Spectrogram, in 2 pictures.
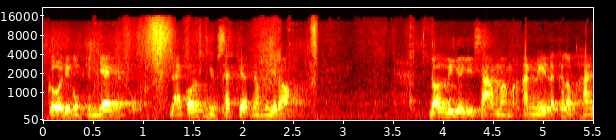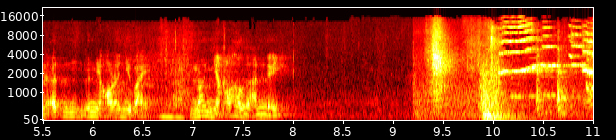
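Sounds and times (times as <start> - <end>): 
speech: 0.1 - 2.8, 3.9 - 8.0
door opening: 9.4 - 10.9.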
